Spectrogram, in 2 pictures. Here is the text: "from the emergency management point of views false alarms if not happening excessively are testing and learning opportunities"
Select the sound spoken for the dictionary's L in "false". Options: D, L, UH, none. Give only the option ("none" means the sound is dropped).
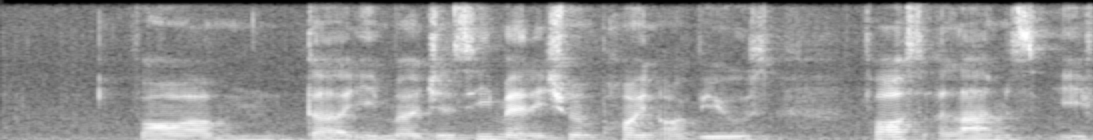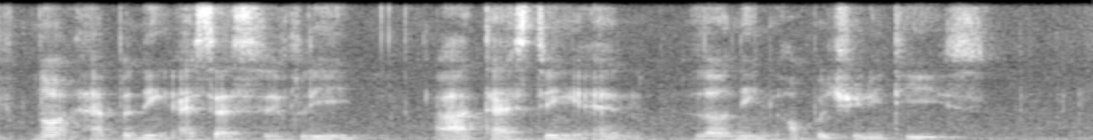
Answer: none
